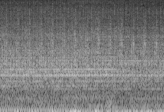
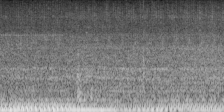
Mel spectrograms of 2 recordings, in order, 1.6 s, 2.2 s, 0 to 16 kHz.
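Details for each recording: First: BMW E46 M3 S54B32 after new timing chains, guides and tensioner, VANOS rebuild, oil pump, rod bearings and water pump; steady, even, quiet idle with no rattle or slap; normal idle. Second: BMW E46 M3 S54B32 with strange knocking at idle and a camshaft-crankshaft synchronization fault code: uneven, irregular knocking taps under a rough idle; attributed to worn rod bearings and a broken timing chain guide.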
